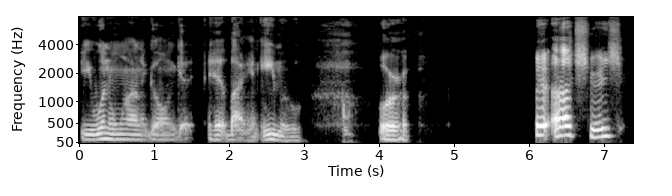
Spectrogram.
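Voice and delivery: speaking through yawns. Speaker apologizes to the audience for yawning so much, talking through yawns. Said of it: "I don't know why I'm yawning so much".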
